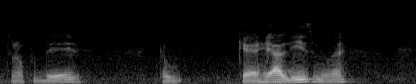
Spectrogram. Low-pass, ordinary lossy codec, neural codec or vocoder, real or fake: 7.2 kHz; Opus, 32 kbps; none; real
